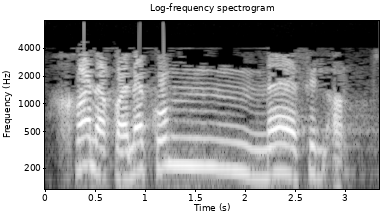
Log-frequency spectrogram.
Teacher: التقت ميم ساكنه بميم متحركه فبندغم هنا ولازم نغن بمقدار حركتين · Term: الادغام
